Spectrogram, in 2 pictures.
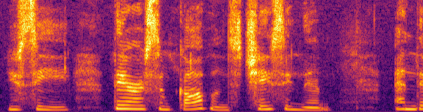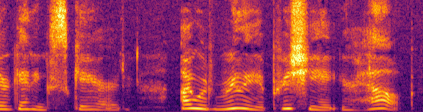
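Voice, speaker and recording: Woman voicing a kindly, eager little zebra fairy, breathy. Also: on the high side, moderate pace, dry recording, rough recording. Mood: earnest, worried. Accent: American.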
